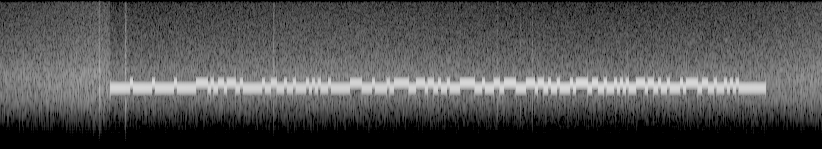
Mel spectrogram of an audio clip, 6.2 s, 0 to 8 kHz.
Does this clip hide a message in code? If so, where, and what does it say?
Yes: RTTY (45.45 baud, 170 Hz shift) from 0.8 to 5.7 s, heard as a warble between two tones, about 1360 Hz centre, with static crashes. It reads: W6OKT 579 306 306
